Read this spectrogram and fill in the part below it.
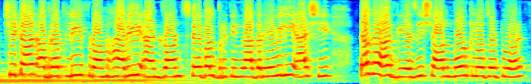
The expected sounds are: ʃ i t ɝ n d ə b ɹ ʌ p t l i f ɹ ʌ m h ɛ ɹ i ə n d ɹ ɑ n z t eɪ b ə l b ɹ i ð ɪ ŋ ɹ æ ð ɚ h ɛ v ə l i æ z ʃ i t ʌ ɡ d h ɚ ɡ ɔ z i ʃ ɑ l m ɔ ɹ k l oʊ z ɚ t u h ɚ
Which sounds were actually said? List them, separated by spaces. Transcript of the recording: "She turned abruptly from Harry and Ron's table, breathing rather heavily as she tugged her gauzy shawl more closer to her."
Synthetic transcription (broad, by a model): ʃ i t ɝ n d ə b ɹ ʌ p t l i f ɹ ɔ m h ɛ ɹ i ə n d ɹ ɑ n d t eɪ b ə l b ɹ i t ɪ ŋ ɹ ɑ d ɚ h ɛ v ə l i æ ʃ i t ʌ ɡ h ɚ ɡ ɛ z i ʃ ɑ l m ɔ ɹ k l oʊ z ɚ t u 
